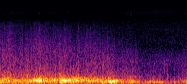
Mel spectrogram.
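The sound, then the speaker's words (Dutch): Strong wind gusts suddenly blow very hard, roaring and buffeting the microphone, a loud, low rumbling rush that surges in waves and eases slightly near the end, with no voices. “Oh, het waait ineens heel hard.”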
